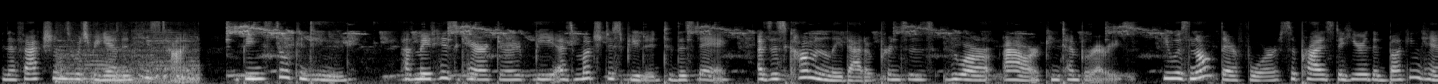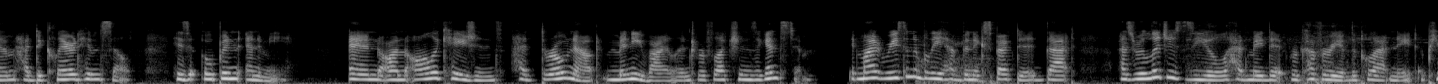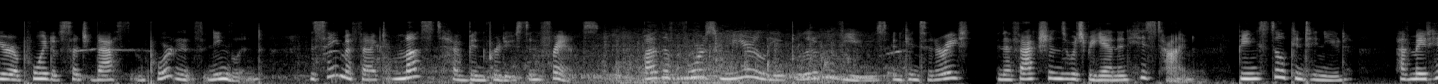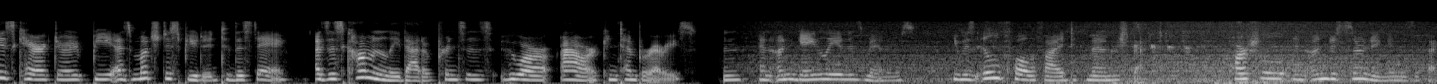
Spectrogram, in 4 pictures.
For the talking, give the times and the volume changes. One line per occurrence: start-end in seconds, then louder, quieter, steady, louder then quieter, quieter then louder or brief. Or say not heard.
0.0-54.8 steady
55.4-57.4 brief.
